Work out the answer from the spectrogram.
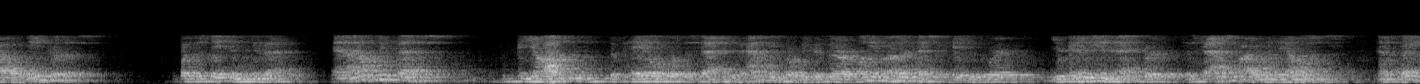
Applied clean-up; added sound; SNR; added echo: neural separator model SepFormer DNS4.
